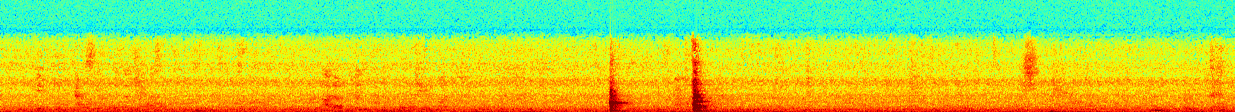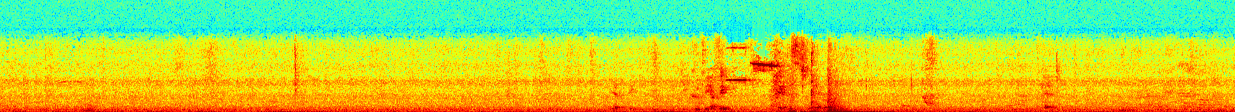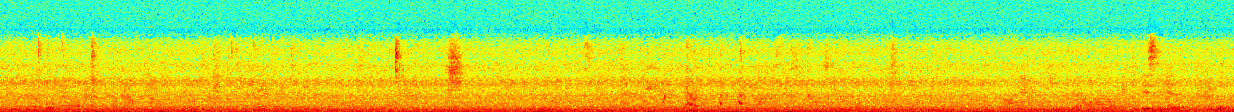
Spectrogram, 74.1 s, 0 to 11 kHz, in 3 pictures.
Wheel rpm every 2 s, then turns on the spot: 0, 0, 0, 0, 0, 0, 0, 0, 0, 0, 0, 0, 0, 0, 0, 0, 0, 0, 0, 0, 0, 0, 0, 0, 0, 0, 0, 0, 0, 0, 0, 0, 0, 0, 0, 0, 0.
none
